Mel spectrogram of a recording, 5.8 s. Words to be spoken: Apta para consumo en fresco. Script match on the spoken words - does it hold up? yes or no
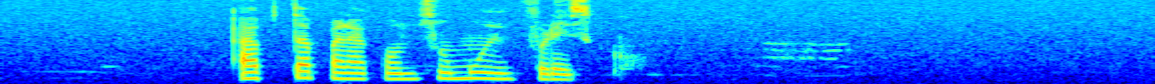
yes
